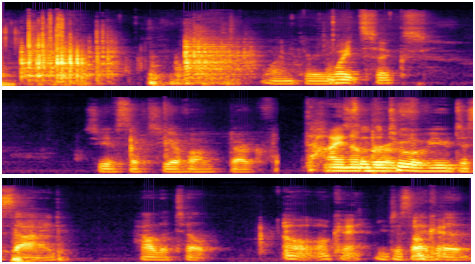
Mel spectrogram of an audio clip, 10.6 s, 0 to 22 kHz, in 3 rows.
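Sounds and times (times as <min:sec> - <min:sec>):
dice clattering across a hard tabletop: 0:00.0 - 0:02.0
speech: 0:02.2 - 0:03.3, 0:04.2 - 0:10.5.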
